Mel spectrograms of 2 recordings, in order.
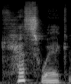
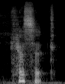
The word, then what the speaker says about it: Keswick: like WIC but like the town looks like keswick it's actually kecak yeah and as a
